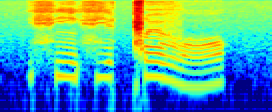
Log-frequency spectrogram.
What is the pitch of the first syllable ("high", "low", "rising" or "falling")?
falling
